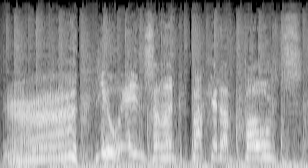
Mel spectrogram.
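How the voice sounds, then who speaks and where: Mad scientist game villain, pompous, gloating, booming, gravelly, wildly swooping delivery, music underneath. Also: male voice, sing-song, normal speed, heavily acted. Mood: outraged. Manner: booming, pompous, bellowed villain laughs and taunts. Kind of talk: theatrical video game cutscene acting.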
